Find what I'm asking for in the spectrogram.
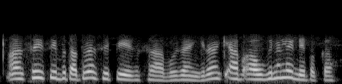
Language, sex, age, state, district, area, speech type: Dogri, female, 18-30, Jammu and Kashmir, Kathua, rural, conversation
